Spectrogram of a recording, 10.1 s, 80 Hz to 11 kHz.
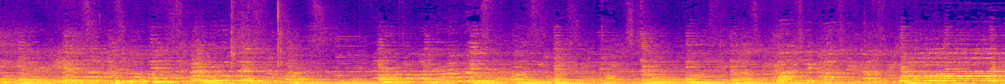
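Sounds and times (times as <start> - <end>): youth choir singing: 0.0 - 10.0.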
